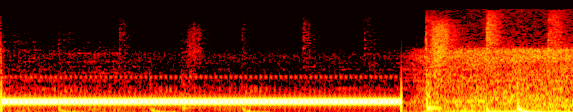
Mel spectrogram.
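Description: A steady, loud telephone tone drones without a break for about two seconds after the caller hangs up again, then cuts off abruptly into rustling background noise.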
